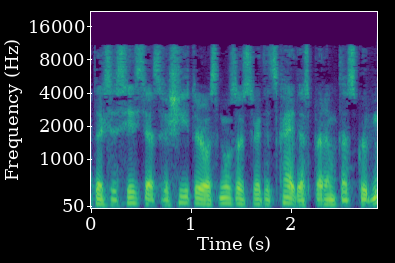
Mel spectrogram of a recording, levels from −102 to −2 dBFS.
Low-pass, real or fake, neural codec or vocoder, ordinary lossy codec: 10.8 kHz; fake; codec, 44.1 kHz, 2.6 kbps, DAC; MP3, 48 kbps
